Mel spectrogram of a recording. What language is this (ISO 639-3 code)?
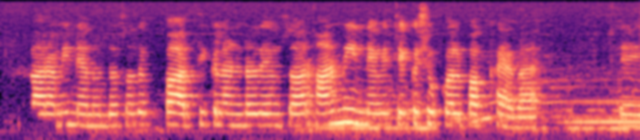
pan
